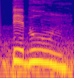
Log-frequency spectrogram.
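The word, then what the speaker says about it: biboon: And you pronounce it Bibun. – Bibun.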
